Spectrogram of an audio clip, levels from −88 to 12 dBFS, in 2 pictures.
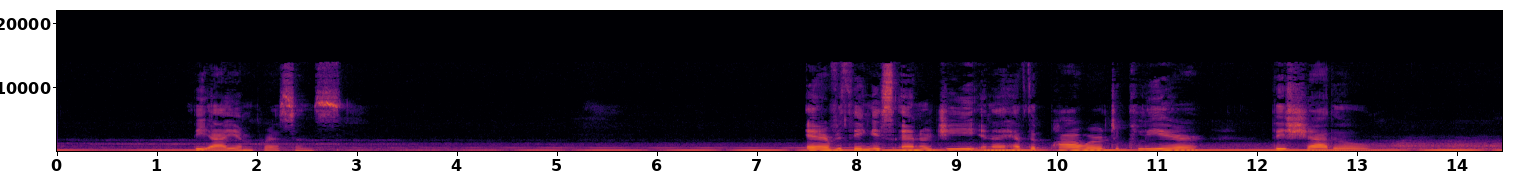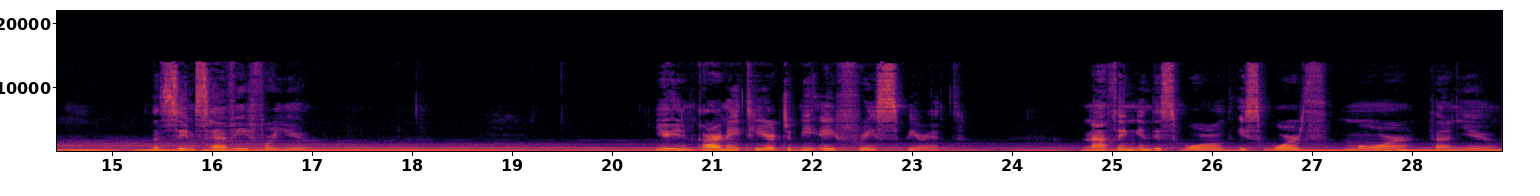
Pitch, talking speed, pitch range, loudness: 205 Hz, 80 wpm, 195-205 Hz, -27 LUFS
